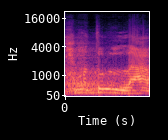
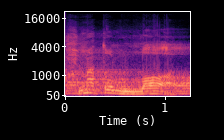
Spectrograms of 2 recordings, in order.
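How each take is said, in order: First: The L in 'ullah' is light and thin. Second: The L in 'ullah' is heavy and full. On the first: The speaker calls it wrong. "রহমাতুল্লাহ বলছি না, পাতলা হচ্ছে না" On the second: The speaker calls it right. "বরং রহমাতুল্লাহ"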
